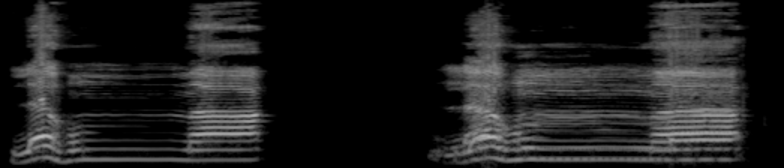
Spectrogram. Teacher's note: Ghunna means nasal sound, double stretch.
